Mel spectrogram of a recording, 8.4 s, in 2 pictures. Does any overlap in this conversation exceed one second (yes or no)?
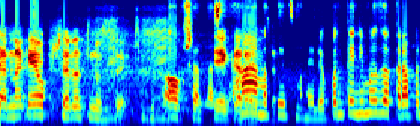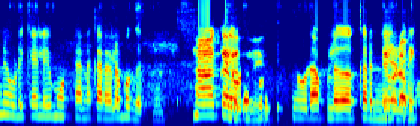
no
